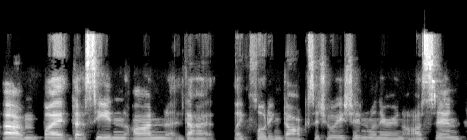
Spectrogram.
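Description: Woman co-host, enthusiastic and rambling, slightly low voice. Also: level tone, takes it slowly. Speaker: podcast co-host. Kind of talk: casual book and film chat.

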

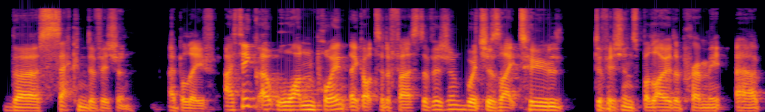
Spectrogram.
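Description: A low-pitched English man in his thirties talks as a podcast guest. He rambles casually, peppering his answers with fillers and self-deprecating asides. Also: moderate pace. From England (Essex). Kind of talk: casual interview chat.

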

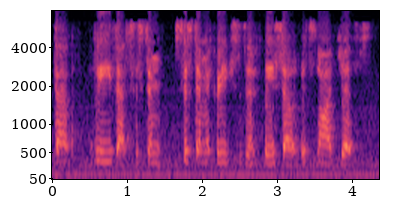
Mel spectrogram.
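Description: Thoughtful young woman, bright voice. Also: low-pitched, level tone, unhurried, slight background noise, low-quality recording. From Ghana. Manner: thoughtful, frequent ums and restarts. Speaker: podcast guest. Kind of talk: conversational interview.

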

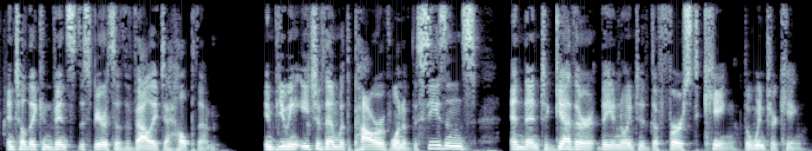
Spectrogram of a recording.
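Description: Male game master, tabletop narration, medium pitch, lo-fi recording.

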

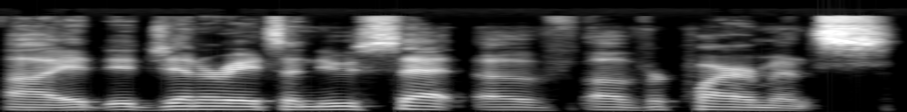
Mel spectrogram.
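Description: A male podcast host, chatty and quick to laugh as he leads the talk. His voice sits on the low side. The recording is dry and close. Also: fairly even intonation, fairly bright tone, smooth, no echo. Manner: chatty, laughs often, halting restarts. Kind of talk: casual chat.

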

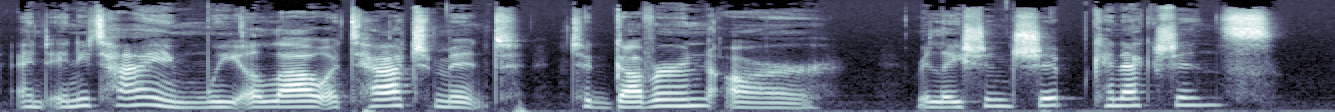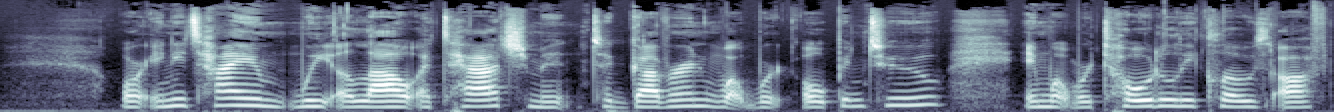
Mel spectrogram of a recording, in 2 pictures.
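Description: A woman yoga teacher giving a calm, earnest spoken lesson. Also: mid-range voice, no echo, clean studio sound.

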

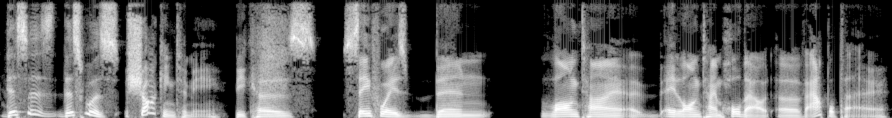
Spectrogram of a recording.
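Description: A man's voice: mid-range voice, sing-song, slow pace, creaky, no echo, studio quality. A man co-hosting a podcast, chatting casually about tech news and often restarting his phrases. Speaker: podcast co-host.

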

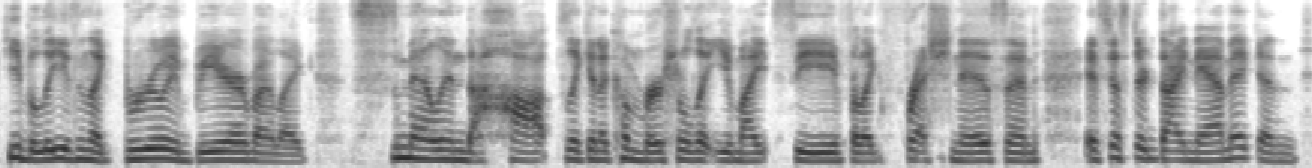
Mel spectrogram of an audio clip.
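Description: A man's voice: a little high, normal speed, few pauses, no room sound. A man co-hosting a podcast in easygoing casual chat, often saying "like" as he talks. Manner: relaxed, easygoing, uses "like" often. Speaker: podcast co-host.

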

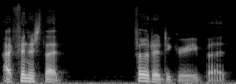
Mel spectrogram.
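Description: A man in his thirties from Texas, a ceramic artist answering interview questions in a relaxed, hesitant way with many pauses and ums. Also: mid-range voice. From Fort Worth, Texas.

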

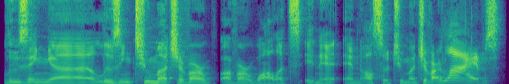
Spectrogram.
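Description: Lively low-voiced man explaining podcasting. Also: moderate pace. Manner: rambling, many restarts, self-amused. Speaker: podcast co-host. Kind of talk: casual explanatory chat.

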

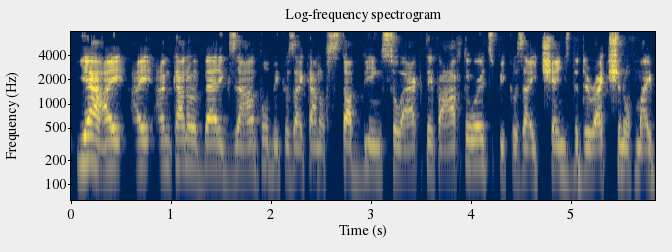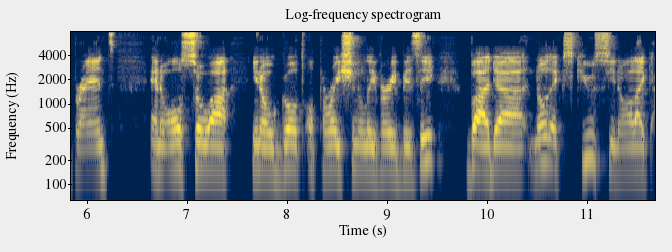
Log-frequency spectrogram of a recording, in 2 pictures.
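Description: A podcast guest from the talks in a relaxed, rambling way, padding his points with fillers. His voice sits fairly high with little melody, and the recording is dry and close. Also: no room sound, highs cut off. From Czech Republic. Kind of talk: casual interview talk.

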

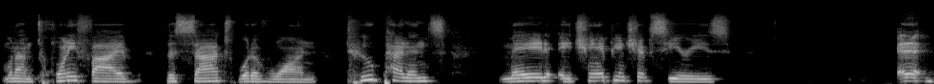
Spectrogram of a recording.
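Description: A young man in his twenties trading banter on a sports podcast. He teases his co-host in an animated way and stumbles over his words when he tries to break in. His voice sits in a middle pitch. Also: slow. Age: 20s. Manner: teasing and animated, stammers when cutting in.

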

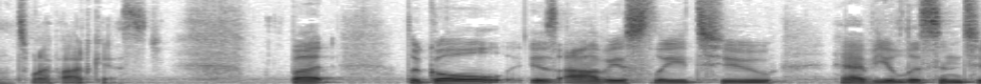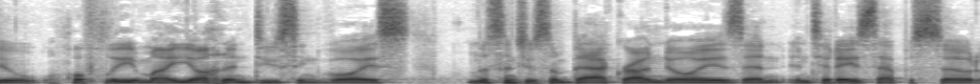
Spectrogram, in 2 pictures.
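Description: A man hosting a podcast for sleep listeners, thinking out loud in a low-key, self-deprecating monologue with a drowsy, gravelly voice. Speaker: podcast host. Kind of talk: rambling, relaxed stream-of-consciousness monologue for sleep listeners.

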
